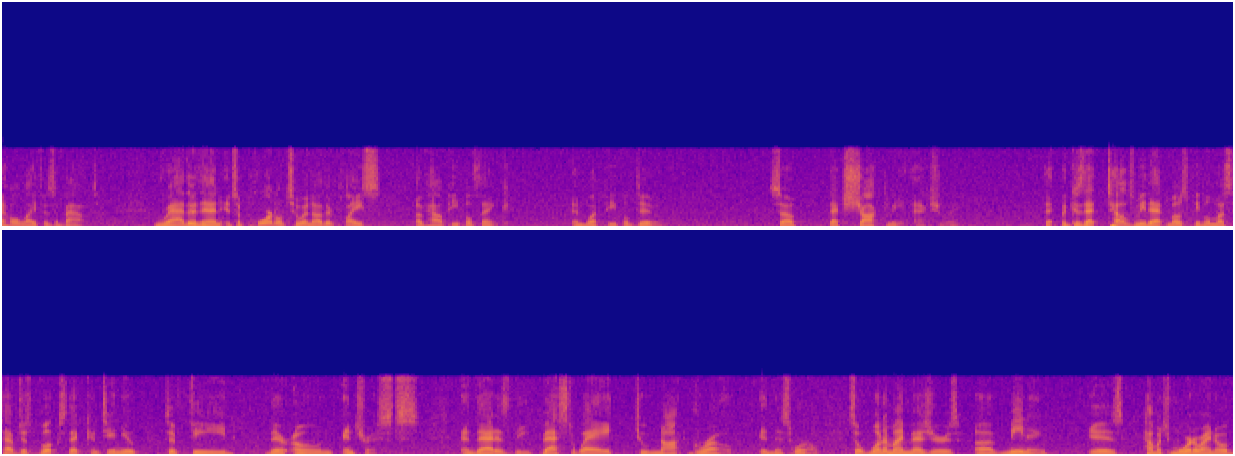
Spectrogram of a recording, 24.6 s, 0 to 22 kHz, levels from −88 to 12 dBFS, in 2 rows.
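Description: Nothing stood out on listening to this speech clip.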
